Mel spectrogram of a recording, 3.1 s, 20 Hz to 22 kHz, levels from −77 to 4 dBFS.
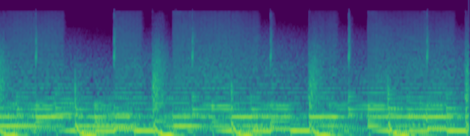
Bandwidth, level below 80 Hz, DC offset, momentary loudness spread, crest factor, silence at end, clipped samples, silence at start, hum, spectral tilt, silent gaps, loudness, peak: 16 kHz; -20 dBFS; 0.3%; 2 LU; 10 dB; 0 s; under 0.1%; 0 s; none; -6.5 dB/octave; none; -15 LUFS; -2 dBFS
